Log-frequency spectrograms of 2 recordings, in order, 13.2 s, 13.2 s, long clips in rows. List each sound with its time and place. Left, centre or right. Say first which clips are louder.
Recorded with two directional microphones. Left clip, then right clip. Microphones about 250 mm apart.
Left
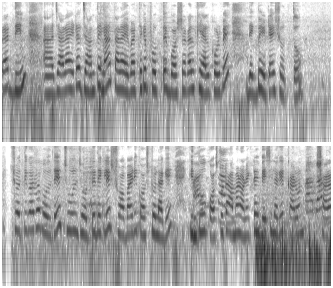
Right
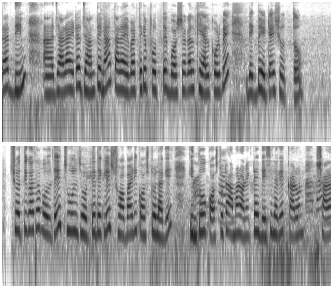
0.0 s a woman's voice: right 8 dB; centre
